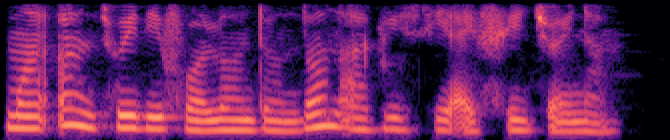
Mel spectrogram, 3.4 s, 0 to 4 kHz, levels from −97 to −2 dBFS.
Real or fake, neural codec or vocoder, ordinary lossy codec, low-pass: real; none; none; 3.6 kHz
